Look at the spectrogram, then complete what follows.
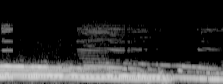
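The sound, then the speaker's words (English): A person lets out one long, loud imitation of a wolf howl, a sustained wavering tone that slowly sinks in pitch, with no talking over it. “This portion of the show is brought to you by Howling for Wolves, protecting wolves for future generations. Howl!”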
